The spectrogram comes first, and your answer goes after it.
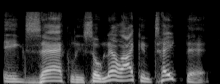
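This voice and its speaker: Guy on a hip hop podcast, mid pitched voice, slangy and emphatic, repeats stuff to make his point, super dry sound. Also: big pitch swings, moderate pace, no room sound. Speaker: podcast co-host. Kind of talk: casual hip-hop debate and storytelling.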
